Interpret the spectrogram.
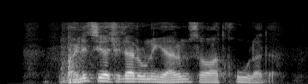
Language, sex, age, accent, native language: Uzbek, male, 18-24, Toshkent shahri, Uzbek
